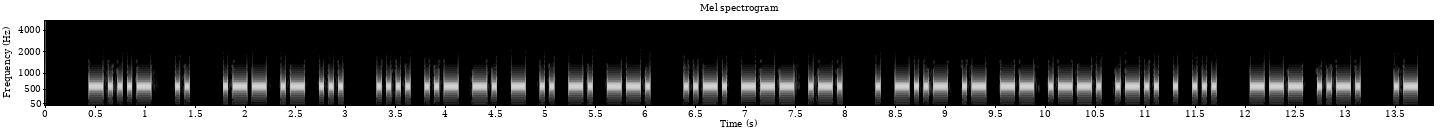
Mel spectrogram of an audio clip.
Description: Morse code, heard as a keyed tone, about 25 wpm, 600 Hz. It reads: <BT> I WAS HUNTING FOR EXAMPLES OF A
